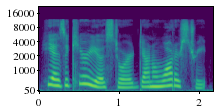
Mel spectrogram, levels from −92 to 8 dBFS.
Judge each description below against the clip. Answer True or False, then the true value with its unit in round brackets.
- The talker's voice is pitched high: True (245 Hz)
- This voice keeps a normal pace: False (245 wpm)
